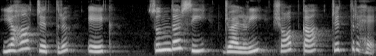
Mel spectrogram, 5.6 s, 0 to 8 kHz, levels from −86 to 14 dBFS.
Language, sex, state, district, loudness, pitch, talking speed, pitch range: Hindi, female, Himachal Pradesh, Shimla, -14 LUFS, 300 Hz, 105 wpm, 275-340 Hz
